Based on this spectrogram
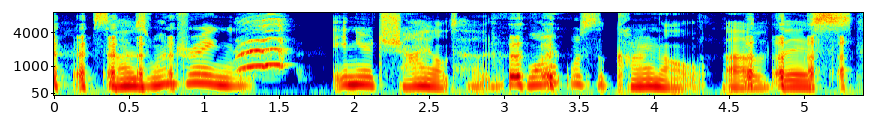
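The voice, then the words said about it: Imitates another person's voice. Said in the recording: “my best fresh air impression ... Terry, take it away.”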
